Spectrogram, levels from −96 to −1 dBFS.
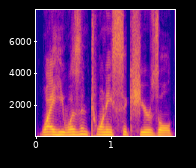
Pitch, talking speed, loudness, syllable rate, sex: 155 Hz, 225 wpm, -15 LUFS, 4.5 syllables/s, male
